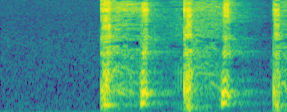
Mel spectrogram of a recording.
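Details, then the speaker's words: Imitated cough: a young child, asked how mom coughs, gives five short, rhythmic voiced coughs imitating an adult's cough. "как мама кашляет? Вот так кашляет, да? Вот так мама кашляет, да?"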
